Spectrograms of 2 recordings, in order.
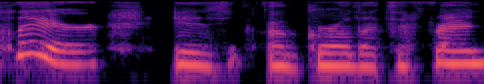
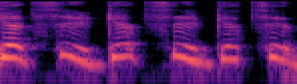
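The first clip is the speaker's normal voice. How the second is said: high-pitched, frantic, panicked, repeated yelling; 6 semitones higher than usual. Retelling a character locked in a fridge, imitating Carmy yelling.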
